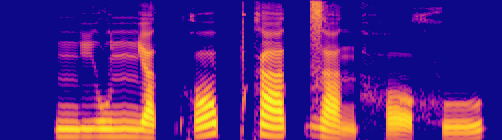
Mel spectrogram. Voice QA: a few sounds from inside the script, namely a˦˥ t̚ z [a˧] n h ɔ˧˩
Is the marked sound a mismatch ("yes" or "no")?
yes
